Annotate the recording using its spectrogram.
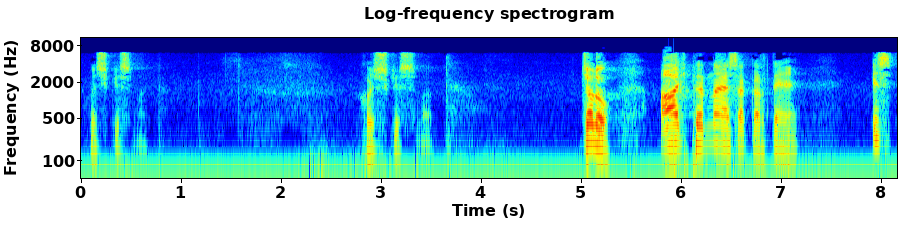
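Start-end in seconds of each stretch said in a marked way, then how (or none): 0.1-3.7 very soft, low, near-whispered repetition; almost whisper it, savouring the words; hushed wonder. Real, not acted. Preacher tells listeners of their good fortune, hushed and low.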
